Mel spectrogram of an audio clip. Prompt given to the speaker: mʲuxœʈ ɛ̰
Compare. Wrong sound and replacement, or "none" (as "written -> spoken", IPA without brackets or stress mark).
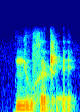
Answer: none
